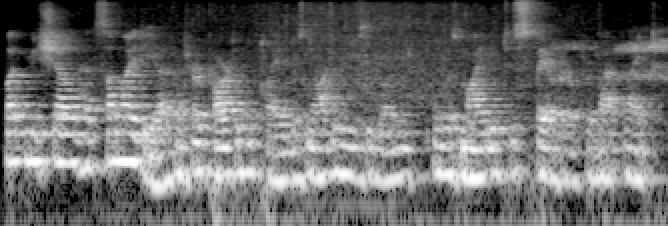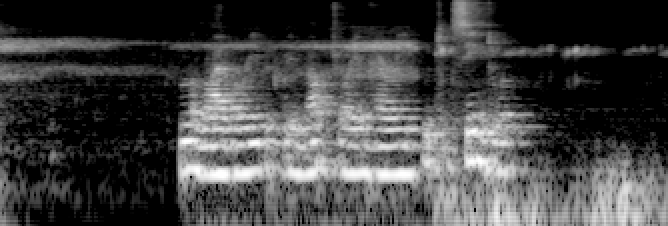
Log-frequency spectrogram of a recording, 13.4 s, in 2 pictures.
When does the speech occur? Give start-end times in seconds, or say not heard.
0.0-6.7, 8.4-11.8.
